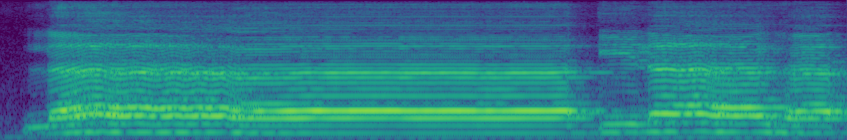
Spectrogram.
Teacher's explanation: لا الف کے اوپر چھوٹی مد ہے، 3 الف کے برابر کھینچ کر پڑھیں گے۔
